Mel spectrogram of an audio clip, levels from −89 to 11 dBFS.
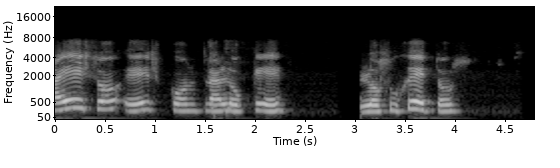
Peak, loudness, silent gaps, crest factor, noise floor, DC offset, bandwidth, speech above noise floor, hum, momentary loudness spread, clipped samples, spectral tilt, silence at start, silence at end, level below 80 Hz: -4 dBFS; -22 LUFS; none; 18 dB; -73 dBFS; under 0.1%; 7.6 kHz; 52 dB; none; 9 LU; under 0.1%; -5.5 dB/octave; 0 s; 0.75 s; -74 dBFS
